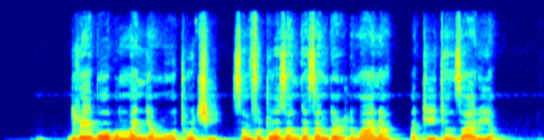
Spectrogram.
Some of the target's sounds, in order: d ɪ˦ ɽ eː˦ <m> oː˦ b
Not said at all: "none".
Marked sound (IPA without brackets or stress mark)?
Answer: b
